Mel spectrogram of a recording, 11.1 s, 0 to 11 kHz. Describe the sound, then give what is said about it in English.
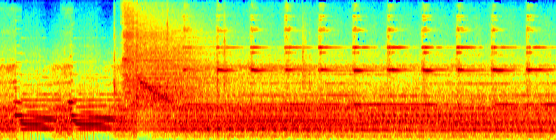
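A locomotive sets off on a ride along a short stretch of track. It opens with a few short horn blasts, then a sharp burst of air. After that comes a steady, regular clanking with a bright ringing tone above it. “Under Siege 2 with Steven Seagal, The Dark Territory, this was the lead locomotive in that movie. So if you're all ready, we'll go for a ride.”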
